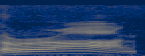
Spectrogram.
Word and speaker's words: wrong: Wrong starts with an R. That's why it makes the r noise, like wrong.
